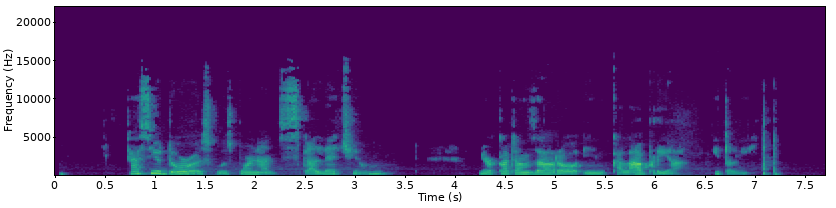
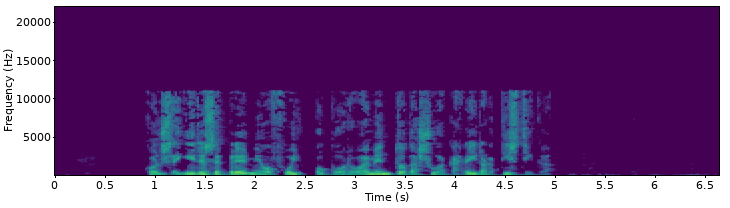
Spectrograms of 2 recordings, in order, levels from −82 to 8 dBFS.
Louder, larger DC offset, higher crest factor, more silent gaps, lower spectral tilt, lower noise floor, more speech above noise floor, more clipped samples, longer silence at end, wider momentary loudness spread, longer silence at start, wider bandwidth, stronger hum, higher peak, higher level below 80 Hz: about the same, -26 LUFS vs -24 LUFS; neither; first, 26 dB vs 18 dB; neither; second, -2.5 dB/octave vs -5.5 dB/octave; second, -62 dBFS vs -87 dBFS; second, 36 dB vs 63 dB; neither; second, 0.45 s vs 1.85 s; about the same, 13 LU vs 12 LU; second, 0.05 s vs 0.95 s; first, 15 kHz vs 11.5 kHz; neither; first, 0 dBFS vs -6 dBFS; second, -74 dBFS vs -48 dBFS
